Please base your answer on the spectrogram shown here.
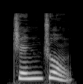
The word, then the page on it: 珍重: zhēn zhòng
